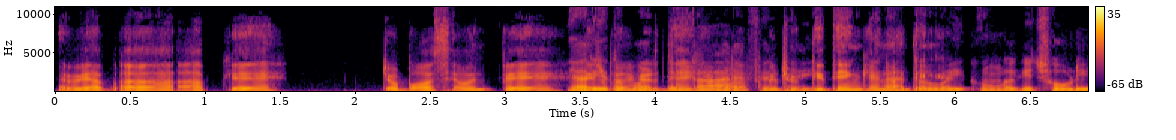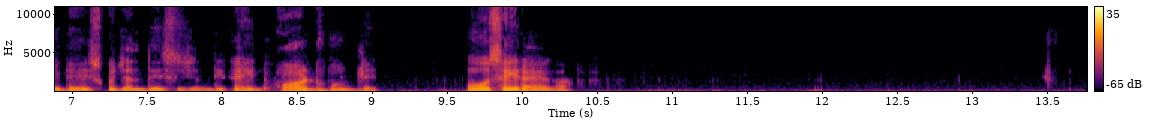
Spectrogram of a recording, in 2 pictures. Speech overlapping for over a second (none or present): present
